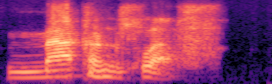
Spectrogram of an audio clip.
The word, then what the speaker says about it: Machynlleth: As far as I can tell, it is Machynlleth. I watched some YouTube videos of locals pronouncing it.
